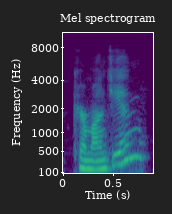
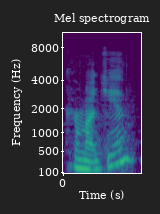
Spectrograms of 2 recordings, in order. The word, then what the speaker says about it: curmudgeon: off so meadow he's kermanjian is that how you pronounce it curmudgeon is how you pronounce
